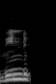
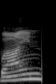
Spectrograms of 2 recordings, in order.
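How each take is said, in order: First: The vowel is a short 'i' sound. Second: The vowel is a long 'eye' sound. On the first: The speaker calls it wrong. "ये बिंड फिंड नहीं है" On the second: The speaker calls it right. "ये बाइंड है"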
